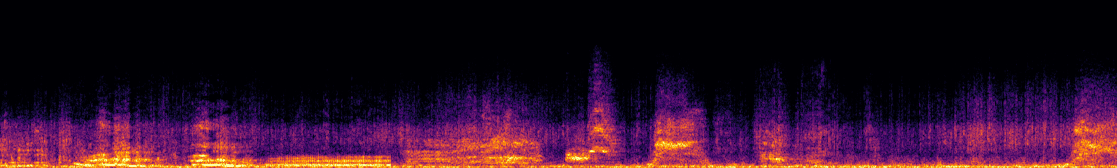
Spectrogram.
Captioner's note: earth rumbles; dinosaurs growl; fire crackles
